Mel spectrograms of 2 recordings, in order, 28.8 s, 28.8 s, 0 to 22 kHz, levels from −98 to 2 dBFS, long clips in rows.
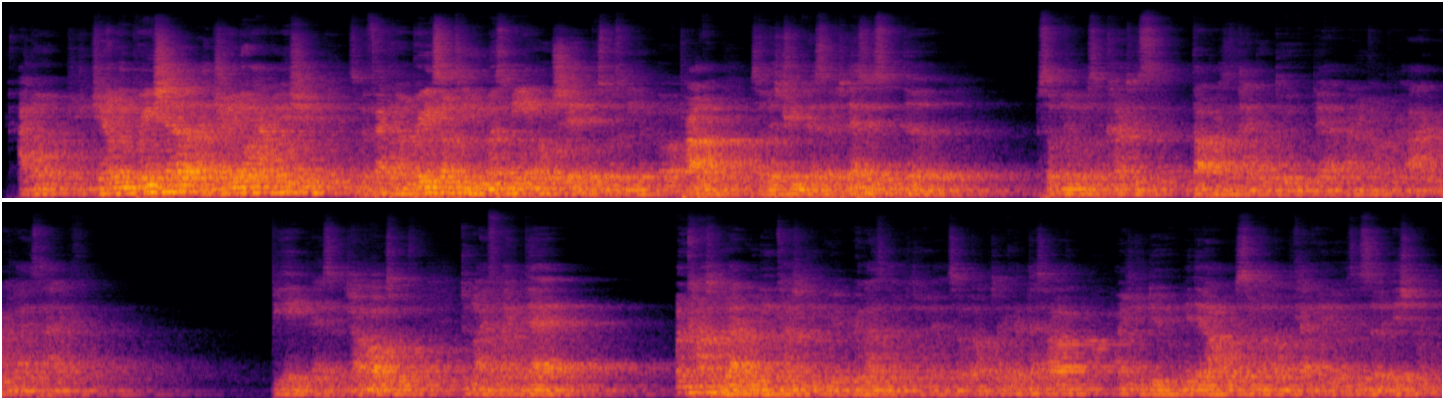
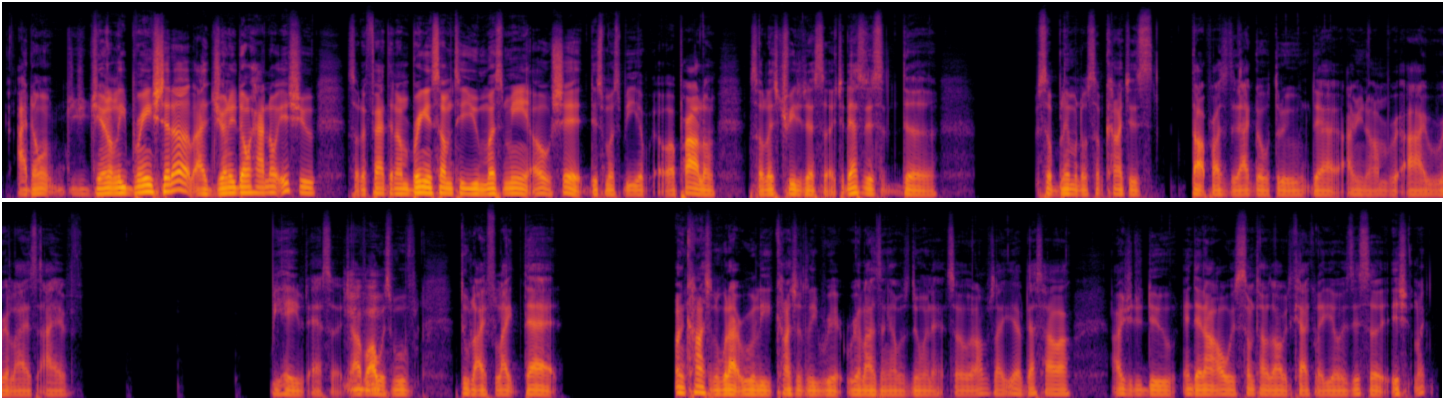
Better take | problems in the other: second | off-mic speech; far // room echo; strong; dies away in 2.1 s

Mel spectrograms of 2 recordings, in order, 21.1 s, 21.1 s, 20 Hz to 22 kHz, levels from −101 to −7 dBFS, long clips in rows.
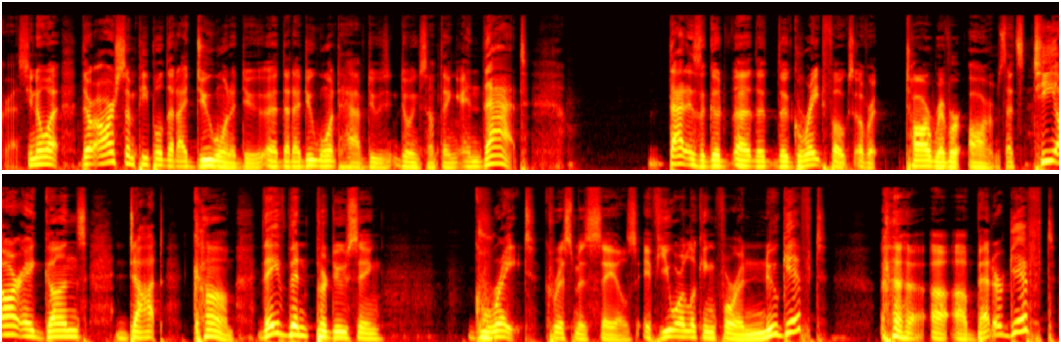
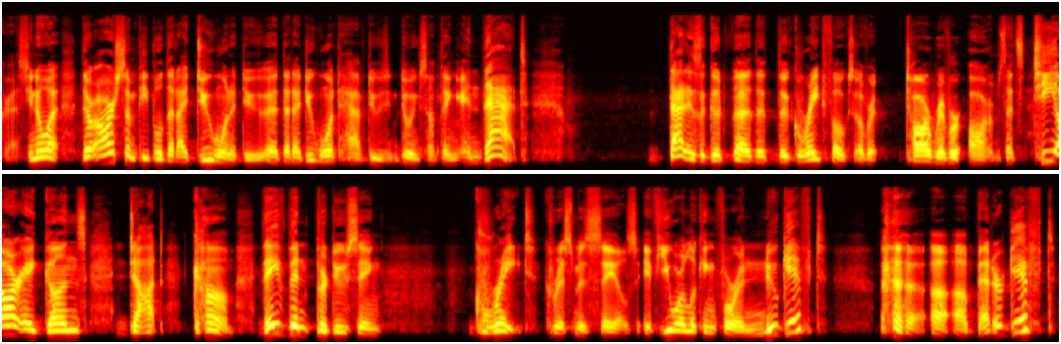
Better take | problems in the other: first | thin; very; fading below 300 Hz

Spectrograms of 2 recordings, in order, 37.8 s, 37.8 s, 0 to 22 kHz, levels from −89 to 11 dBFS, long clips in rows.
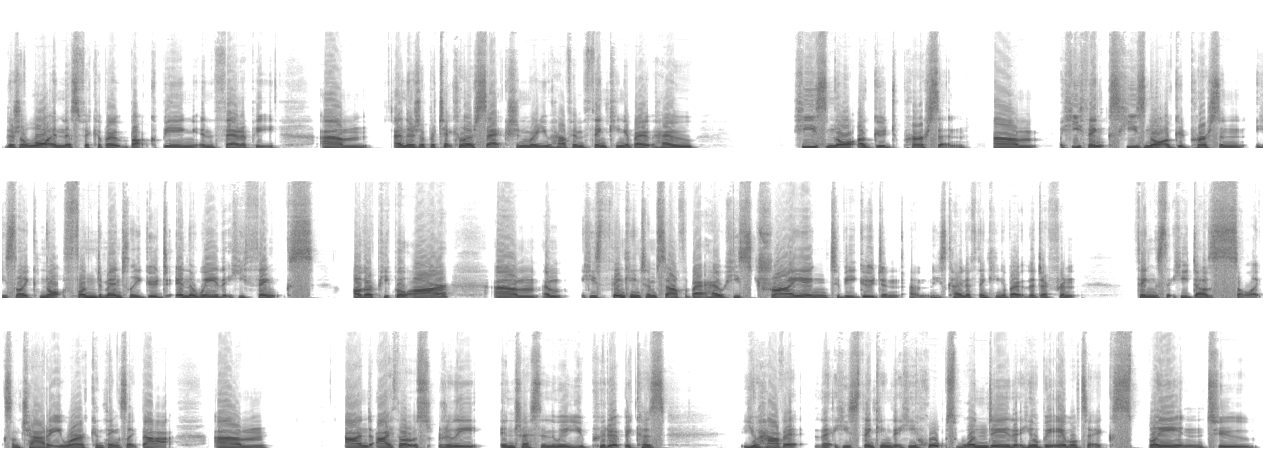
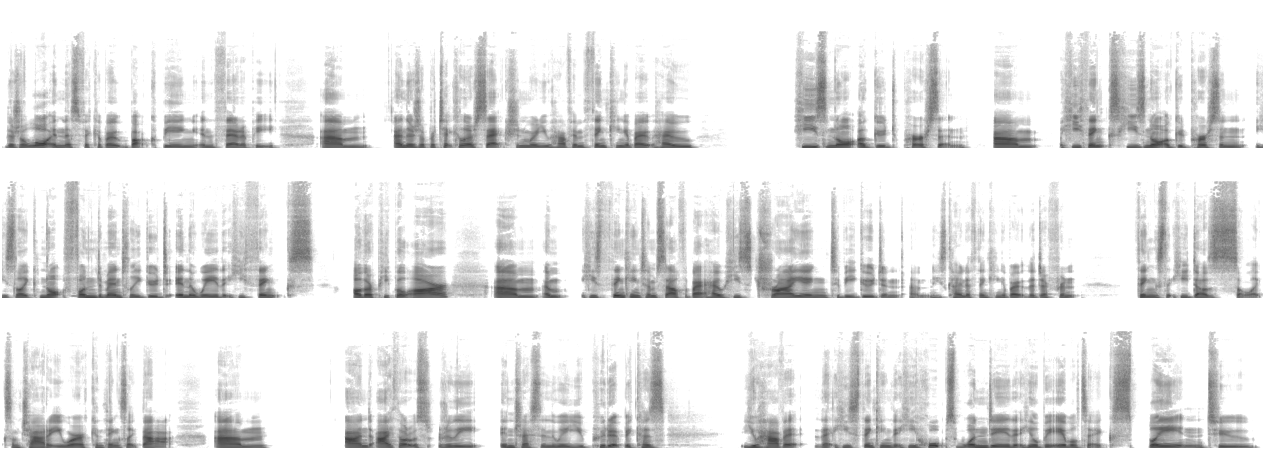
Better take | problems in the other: second | distortion; heavy; 7 dB below the speech

